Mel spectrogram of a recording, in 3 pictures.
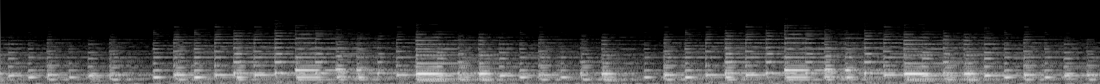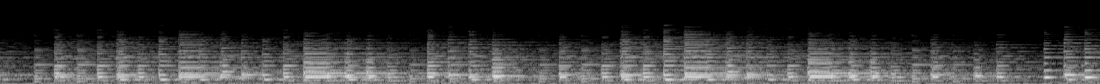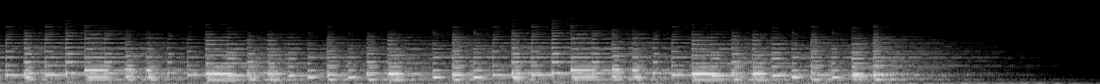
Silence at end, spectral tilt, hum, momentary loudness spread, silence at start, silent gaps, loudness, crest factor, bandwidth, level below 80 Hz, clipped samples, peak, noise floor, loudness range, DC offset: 0.05 s; -8.5 dB/octave; none; 9 LU; 0 s; none; -16 LUFS; 16 dB; 6.2 kHz; -42 dBFS; under 0.1%; -2 dBFS; -46 dBFS; 5 LU; 1%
